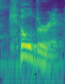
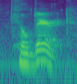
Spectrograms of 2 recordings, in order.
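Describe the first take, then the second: First: KIL-deric, first syllable hit louder; stress on the first syllable. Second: Said in the usual way. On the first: Shown as a demonstration. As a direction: punch the KIL in Kilderic. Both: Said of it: "a bit more emphatic on the first syll".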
